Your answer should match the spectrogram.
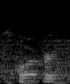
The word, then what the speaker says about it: Horford: I mispronounced Horford's name. I wanted to call him Herter. It's Horford.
